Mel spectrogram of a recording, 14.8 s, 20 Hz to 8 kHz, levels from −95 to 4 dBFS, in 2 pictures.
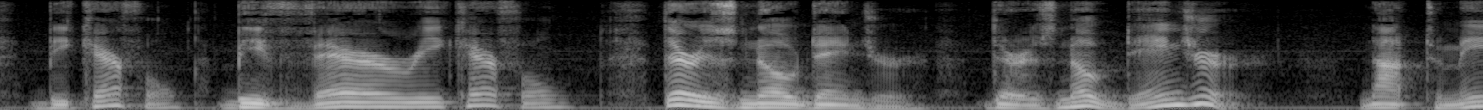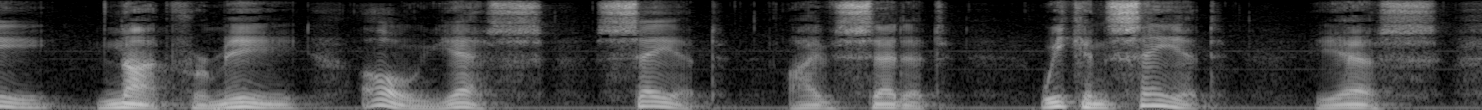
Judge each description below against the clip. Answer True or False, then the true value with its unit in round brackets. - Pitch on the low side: True (95 Hz)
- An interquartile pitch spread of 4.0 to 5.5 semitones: True (5.1 semitones)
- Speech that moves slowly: True (120 wpm)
